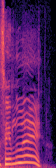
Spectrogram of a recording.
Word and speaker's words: St. Louis: I want to know that transition because you went to, I don't know if I'm saying it right. Is it St. Louis? – Yeah, it was in St. Louis.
